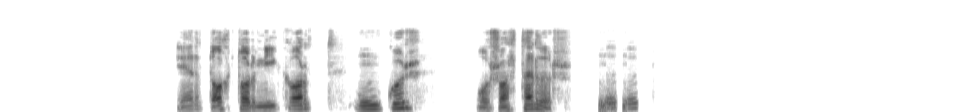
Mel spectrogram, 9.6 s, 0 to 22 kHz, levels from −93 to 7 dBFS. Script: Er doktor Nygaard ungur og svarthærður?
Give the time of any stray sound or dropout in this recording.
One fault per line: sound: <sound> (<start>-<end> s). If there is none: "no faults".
sound: laugh (6.0-6.4 s)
